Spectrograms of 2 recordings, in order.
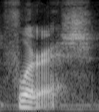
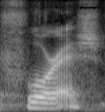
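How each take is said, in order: First: Said in the usual way. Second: Flourish said as FLOR-ish, softly; Flourish, first syllable like floor, testing it quietly; odd pronunciation. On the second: Shown as a demonstration. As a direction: try Flourish with an "or" vowel. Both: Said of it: "I said that really weird".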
